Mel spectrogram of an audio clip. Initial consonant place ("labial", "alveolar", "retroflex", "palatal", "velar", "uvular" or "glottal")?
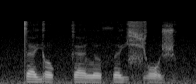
alveolar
